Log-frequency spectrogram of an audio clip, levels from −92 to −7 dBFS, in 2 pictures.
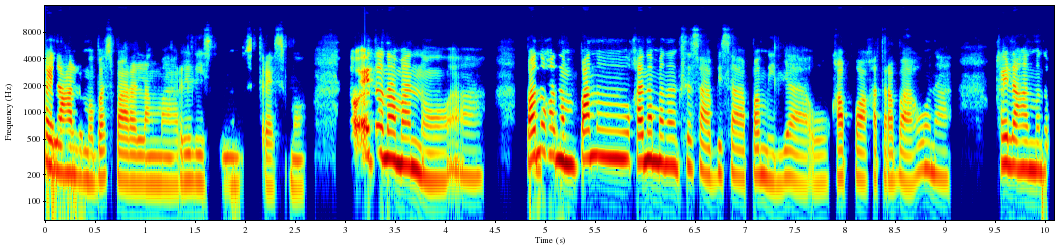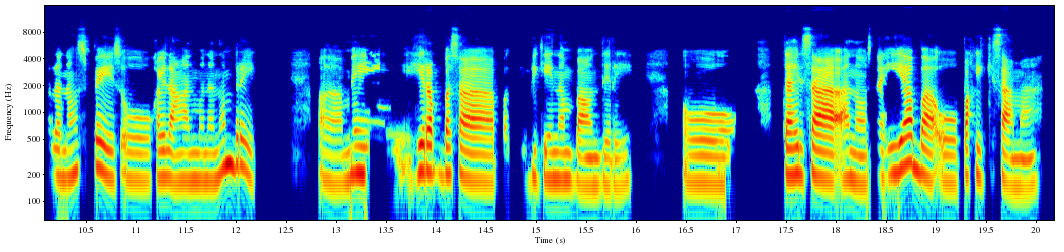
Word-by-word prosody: kailangan 215 -5 +5
lumabas 180 +1 -4
para 170 -1 +1
lang 160 0 -4
ma-release 160 +1 -7
'yung 155 0 -7
stress 150 0 -9
mo. 145 -1 -8 0.5
O - - +6
eto 335 0 +7
naman 260 -5 +7
'no, 175 -3 -3
ah 190 -2 -8 0.4
paano 315 +6 +5
ka 335 - -1 0.2
paano 315 +4 +6 0.3
ka 275 - +7
naman 280 -2 +7 0.2
nagsasabi 220 -5 -4
sa 195 -2 -4
pamilya 180 -4 -5
o 165 +1 -11
kapwa 185 -1 -1
katrabaho 175 +6 -5
na 185 -4 -8 0.4
kailangan 245 -3 +3
mo 225 - +1
na 215 - -8
pala 195 -1 -6
ng 190 +3 -5
space 215 -7 -2
o 170 -1 -7
kailangan 175 -2 -3
mo 175 - -6
na 170 - -7
ng 255 +6 +2
break, 235 -9 -4 0.6
ah, 160 -2 -7
may 205 +4 -1 0.5
hirap 215 -1 +3
ba 205 - -1
sa 170 -4 +1
pagbibigay 180 +1 -11
ng 175 0 -6
boundary 155 +1 -5 0.6
o 160 -1 -4 0.5
dahil 200 0 +1
sa 180 -3 +5
ano, 165 -2 -5
sa 185 +1 -9
hiya 225 +7 +3
ba 190 -5 +1
o 165 -1 -5
pakikisama? 160 -5 -5
185 Hz, 160 wpm, -21 LUFS, 165-210 Hz, 0.6 s, eto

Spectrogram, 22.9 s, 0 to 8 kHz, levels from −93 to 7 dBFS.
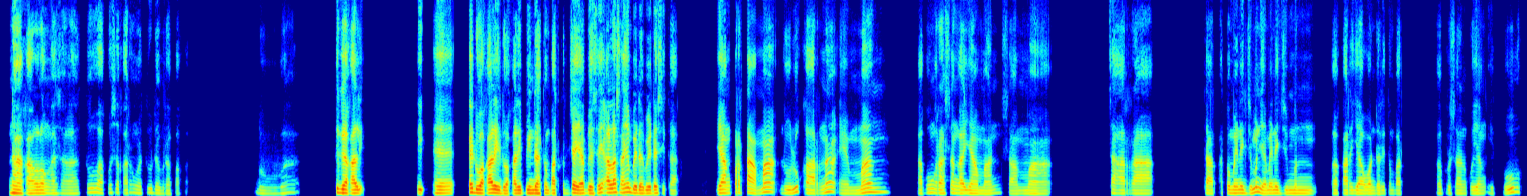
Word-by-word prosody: Nah, 145 -2 +5
kalau 130 +1 +1
nggak 125 -1 -9
salah, 125 -1 -11
tuh, 165 -1 -7
aku 145 +2 -12
sekarang 155 -2 -12
berarti 135 +3 -15
udah 135 - -11
berapa, 120 -2 -16
Kak? - - -53 1.1
2, 130 +5 -17 0.6
3 150 -3 +8
kali. 135 0 +5 0.8
Ti 140 - -1 0.2
eh, 135 0 +1
eh, 170 - +2
2 140 -3 +7
kali 145 0 +8
2 125 -1 +1
kali 130 0 +5
pindah 135 -1 +5
tempat 130 -1 0
kerja, 140 +5 +3
ya, 130 - +7
biasanya 140 +5 +2
alasannya 165 +1 +6
beda-beda, 130 0 +4
sih, 140 - -14
Kak. 120 -2 -11 0.6
Yang 145 0 +2
pertama 160 +2 +1
dulu 140 +6 -3
karena 140 +7 -2
emang 165 +9 -3 0.4
aku 155 +4 -7
ngerasa 140 +1 -4
nggak 130 -1 -1
nyaman 125 -1 -4 0.2
sama 120 0 -8 0.9
cara 130 -2 -5 0.8
car 125 -3 -3
atau 140 - -7
manajemen, 135 +5 0
ya, 125 - -2
manajemen, 130 -1 -4 0.2
eee, 125 -1 -8
karyawan 125 -1 -4
dari 125 +1 -9
tempat, 125 -1 -12 0.5
eee, - - -10
perusahaanku 125 -1 -12
yang 125 0 -8
itu, 140 +8 -7
130 Hz, 140 wpm, -20 LUFS, 125-145 Hz, 1.1 s, 3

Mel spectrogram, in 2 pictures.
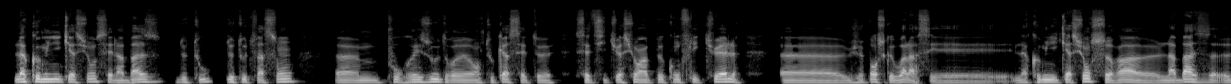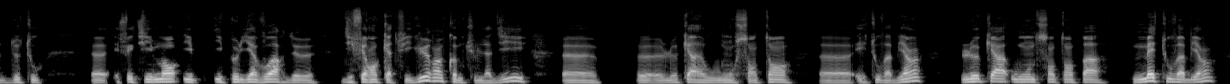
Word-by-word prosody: La 125 +1 +7
communication, 120 0 +3
c'est 120 -4 -1
la 95 -1 -1
base 115 +5 +1
de 105 0 -4
tout 110 +6 -4 0.2
de 115 - +4
toute 110 0 -3
façon, 125 +5 0 0.4
hem, 95 -1 -2
pour 95 +1 -4
résoudre, 110 -1 +1
heu, 95 -1 0
en 95 0 -1
tout 95 - -9
cas - - +2
cette, - - -6
heu 90 -2 -4 0.2
cette - - -2
situation 110 +2 -1
un 100 - +1
peu 100 +5 -3
conflictuelle, 115 +1 +1 0.4
heu, 90 -2 -1
je 90 +2 -6
pense 115 +2 +1
que - - -2
voilà, 105 +3 +1
c'est 80 -3 -8
la 95 +2 -4
communication 110 +6 +2
sera, 105 -4 +2
heu, 85 -1 -3
la 95 +1 0
base 105 -1 +3
de 95 0 -3
tout. 105 -3 -5 0.5
Heu, 95 -1 +1
effectivement, 125 +1 +3
il 115 -2 +2
p - - -35
il 115 - 0
peut 120 - +2
y 115 +3 +4
avoir 115 -1 +5
de 95 -2 -2 0.2
différents 110 +2 +2
cas - - +1
de - - -16
figure, 160 - +2
hein, 155 - +4
comme 115 -7 0
tu 90 - -10
l'as 85 -1 -2
dit, 130 - 0 0.4
heu 90 -2 -2 0.4
heu, 95 -3 -1
le 95 +2 -3
cas 100 +1 +2
où 95 -1 -2
on 100 -1 -2
s'entend, 100 +2 -1 0.3
heu, 85 -1 -3
et 100 +1 -7
tout 110 - -5
va 95 -2 -1
bien, 130 - +2 0.4
le 130 +5 +5
cas 135 0 +3
où 115 - 0
on 115 - +2
ne - - 0
s'entend 115 -1 -2
pas, 105 -4 0 0.2
mais 125 +10 +7
tout 135 - -2
va 125 -3 +4
bien 125 +10 0
105 Hz, 195 wpm, -22 LUFS, 95-120 Hz, 0.5 s, La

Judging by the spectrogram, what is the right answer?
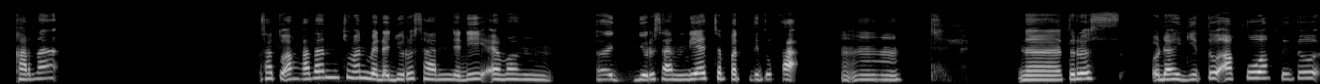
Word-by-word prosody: Karena 265 +5 -1 2.0
satu 275 -1 -3
angkatan, 300 +6 0
cuman 300 -3 -1
beda 225 -4 +3
jurusan. 235 -1 -1
Jadi 230 +4 -1
emang, 230 -4 0 0.4
eee, 225 +1 -3 0.2
jurusan 225 0 +1
dia 255 +2 +6
cepat, 260 -3 -1 0.2
gitu 230 +1 -4
Kak - - +3 0.4
mhm. 215 +1 -5 1.2
Nah, 210 +1 +2
terus 260 +3 +2 0.3
udah 235 +1 +4
gitu 230 +7 -1
aku 290 +3 +2
waktu 250 -4 -8
itu 285 +3 -5
240 Hz, 100 wpm, -22 LUFS, 220-270 Hz, 2.0 s, dia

